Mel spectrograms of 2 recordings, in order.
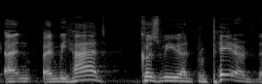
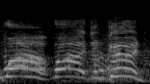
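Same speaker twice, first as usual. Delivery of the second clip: high, shouted what, then a baffled defence; puzzled protest; much slower than usual. Retold or imitated. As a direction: insist it's fine, bewildered. Protesting that the cornflakes are fine.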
